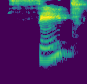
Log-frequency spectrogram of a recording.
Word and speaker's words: seat: do e long and tense for sheet versus sit. My mouth is more relaxed for that short I sound. So, seat, sit, seat, sit.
